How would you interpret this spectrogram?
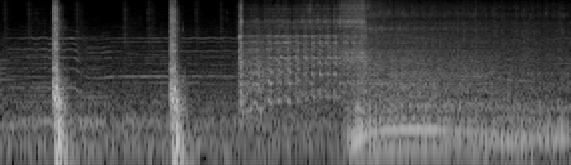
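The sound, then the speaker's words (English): Two sharp thuds like car doors shutting, then the engine of a big BMW cranks and catches, settling into a steady hum as it pulls away from a station car park. No one speaks. “It was a big BMW. She was a very fast driver.”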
